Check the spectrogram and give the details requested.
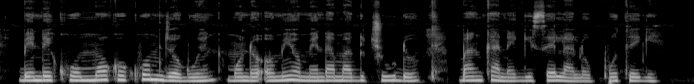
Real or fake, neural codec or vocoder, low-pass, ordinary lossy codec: real; none; none; none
